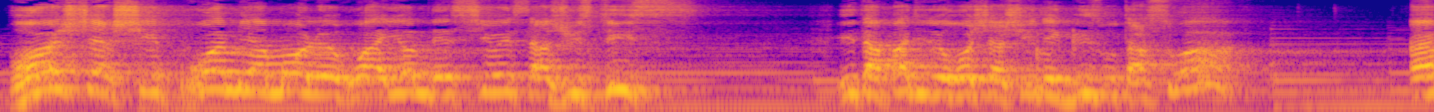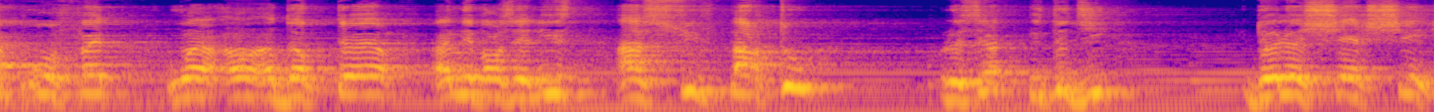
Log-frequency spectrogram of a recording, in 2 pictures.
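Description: A man preaching a sermon with emphasis, firing off rhetorical questions and dropping low on each "my friends". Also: a little slow, echoey room, faint music behind. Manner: emphatic, repeats "mes amis" in a low drop; rhetorical questions, rising exclamations.

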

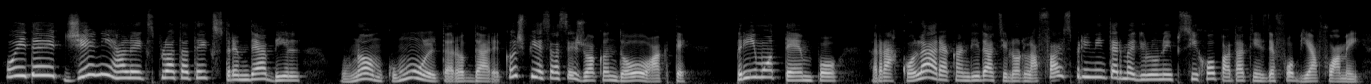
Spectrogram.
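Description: A woman's voice: mid-range voice, big pitch swings, a little mellow. Woman reading a shrewd, commanding female investigator. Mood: explaining. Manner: measured, explanatory.

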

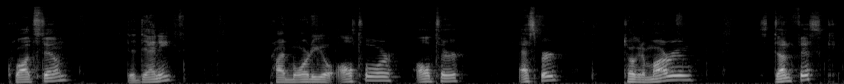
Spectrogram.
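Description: A man in his thirties hosts a card-opening video at his desk at home, his mid-range voice murmuring card names one after another as he opens packs. Now and then he bursts out with sudden excitement, amid crinkling wrappers, in this casual unboxing commentary.

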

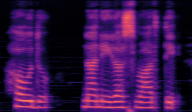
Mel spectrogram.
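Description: A woman narrator voicing a cold, guarded grown man who answers curtly and flatly. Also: on the low side, slow pace, no room sound, clean studio sound, soft background music. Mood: detached. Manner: curt and detached.

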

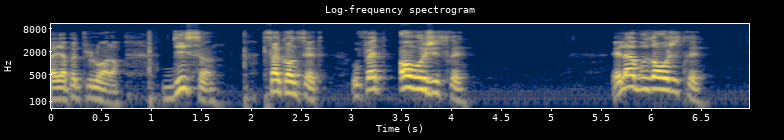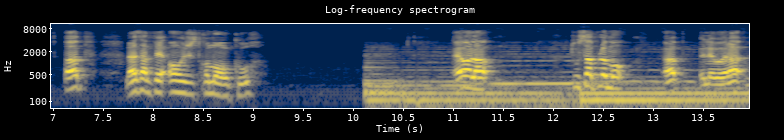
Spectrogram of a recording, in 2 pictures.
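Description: A young tutorial YouTuber with a French accent speaks in a fairly high, fairly bright voice on a muffled recording. Guiding viewers through a casual screen-recorded tutorial, he's chatty, repetitive, and rambling, constantly saying "les potos," restarting often, and tossing in "hop."

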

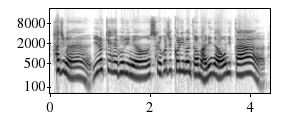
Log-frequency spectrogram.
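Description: A woman's voice: on the high side, expressive, moderate pace, a little mellow. A woman narrating a reader's story in the first person, in a chatty, exasperated way, speaking straight to her viewers.

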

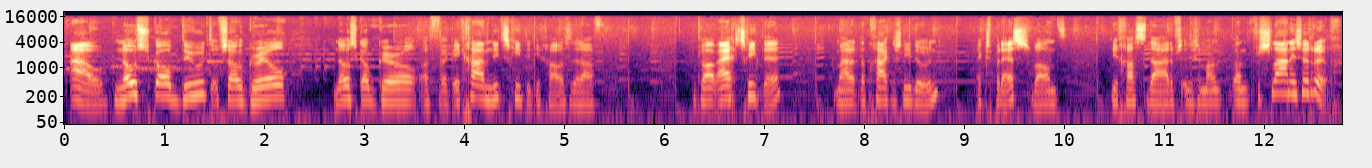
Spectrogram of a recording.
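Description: A young man giving casual, rambling commentary on his own gameplay as a gaming channel host, and he gets excitable and shouts at rivals. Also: a little high, normal speed, soft background music. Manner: excitable, shouts and yells when angry at hackers; casual, rambling, with many fillers. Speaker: gaming YouTuber. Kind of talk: live Minecraft gameplay commentary.

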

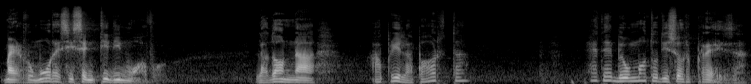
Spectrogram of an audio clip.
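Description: A man reading a Christmas fairy tale aloud in a measured, expressive storytelling manner. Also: mid-range voice.

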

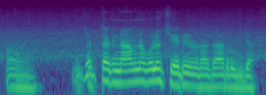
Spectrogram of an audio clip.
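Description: A young man giving excited gameplay commentary, taunting his opponents and barking commands as he plays. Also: mid-range voice, brisk, vocal fry, highs cut off, music in the background, a crowd in the background. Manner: trash-talking, taunting opponents, shouting commands. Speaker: gaming YouTuber.

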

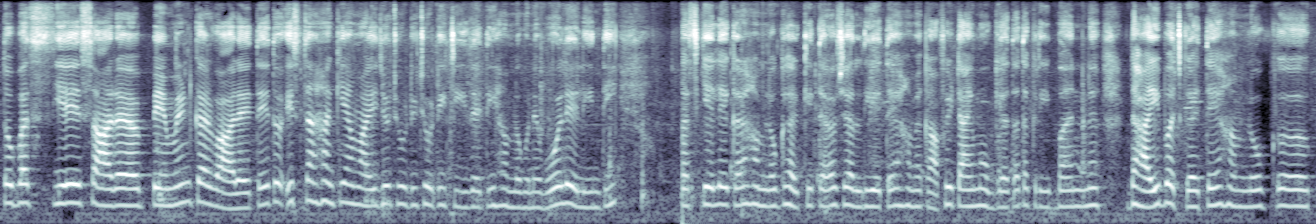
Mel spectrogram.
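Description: A woman's voice: medium pitch, level tone, a little slow, slight background noise. A woman from Pakistan narrating a casual shopping vlog, chatty and rambling, with fillers and self-corrections. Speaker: vlogger. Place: shops and supermarket, partly voice-over.

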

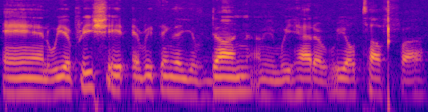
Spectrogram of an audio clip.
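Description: A man's voice: fairly low pitch, steady tone, normal speed, a little mellow, slight background noise. Formal man chairing a council meeting. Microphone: desk microphone.

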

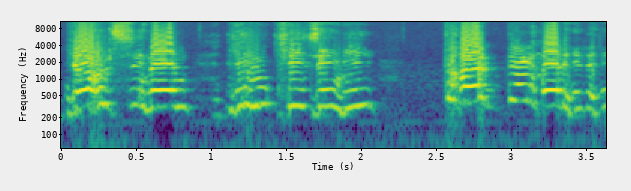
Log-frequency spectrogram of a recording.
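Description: A woman streaming a game live, teasing other players in loud banter and laughing often; her voice sits a little off-mic. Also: extremely high pitch, fairly even intonation, takes it slowly, far from the mic, very noisy. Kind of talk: live gameplay chat with viewers.

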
